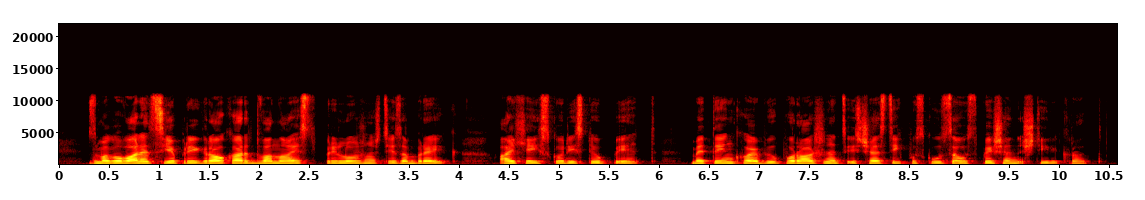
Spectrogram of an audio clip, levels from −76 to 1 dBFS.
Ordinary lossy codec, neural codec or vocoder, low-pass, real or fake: none; none; 10.8 kHz; real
